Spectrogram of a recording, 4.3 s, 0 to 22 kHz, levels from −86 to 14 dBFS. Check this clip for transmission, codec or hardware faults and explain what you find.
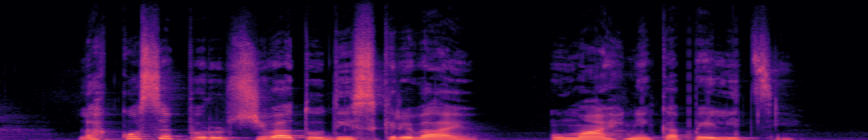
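One fault is present: GSM signalling bursts from 2.98 to 3.69 s. A nearby 2G phone's radio pulses, repeating near 217 Hz, are rectified by the audio circuitry into a galloping dit-dit buzz roughly 20 dB below the speech. Unlike steady mains hum, it arrives in gated clusters.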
